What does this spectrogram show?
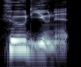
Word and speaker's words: whodunit: The title on the box just says Who'd Unit. Okay, can you spell that?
